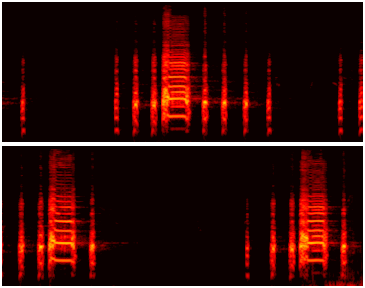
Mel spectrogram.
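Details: Lure call of a hen: spaced clucks that build to loud, ragged, rising squawks, three such bursts in quick succession, with a clean, quiet background.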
